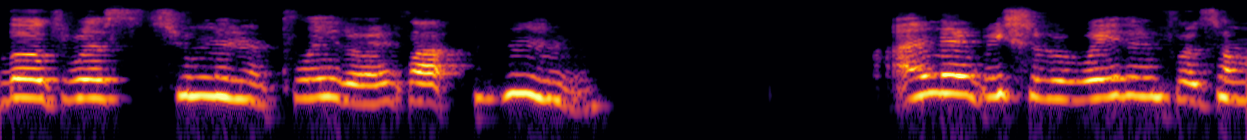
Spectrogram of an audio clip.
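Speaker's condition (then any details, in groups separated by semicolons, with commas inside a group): Cerebral palsy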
